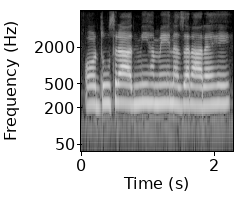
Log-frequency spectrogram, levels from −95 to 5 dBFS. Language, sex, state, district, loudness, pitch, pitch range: Hindi, female, Madhya Pradesh, Bhopal, -14 LUFS, 235 Hz, 230-240 Hz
